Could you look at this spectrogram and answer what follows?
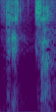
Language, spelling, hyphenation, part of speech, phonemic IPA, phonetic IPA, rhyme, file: Norwegian Bokmål, fitte, fit‧te, noun, /²fɪtːə/, [ˈfɪ̂tːə̌], -ɪtːə, No-fitte.ogg
- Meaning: the female external genitalia or genital opening, especially the vulva or vagina, of a woman or female animal; cunt, pussy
